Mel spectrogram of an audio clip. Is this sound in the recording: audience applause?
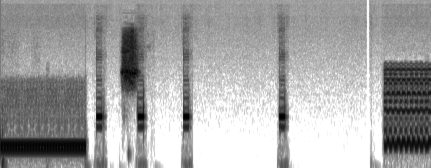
no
